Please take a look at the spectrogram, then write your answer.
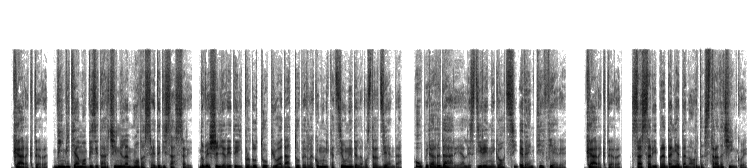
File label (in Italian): Spot Istituzionale; Character; Stampa Digitale Ecologica; SASSARI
